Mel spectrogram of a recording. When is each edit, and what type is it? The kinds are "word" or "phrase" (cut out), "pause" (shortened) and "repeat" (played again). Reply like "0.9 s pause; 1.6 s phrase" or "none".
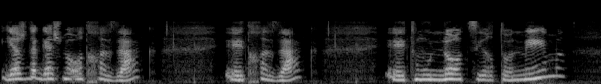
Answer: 2.5 s repeat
